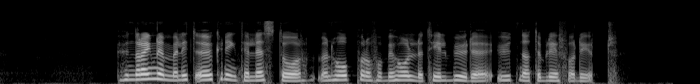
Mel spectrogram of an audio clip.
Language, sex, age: Norwegian, female, 31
